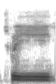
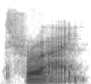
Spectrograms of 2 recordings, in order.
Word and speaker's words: try: In order to improve your temper, you call tree yoga. Okay, you will try, it's pronounced try.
